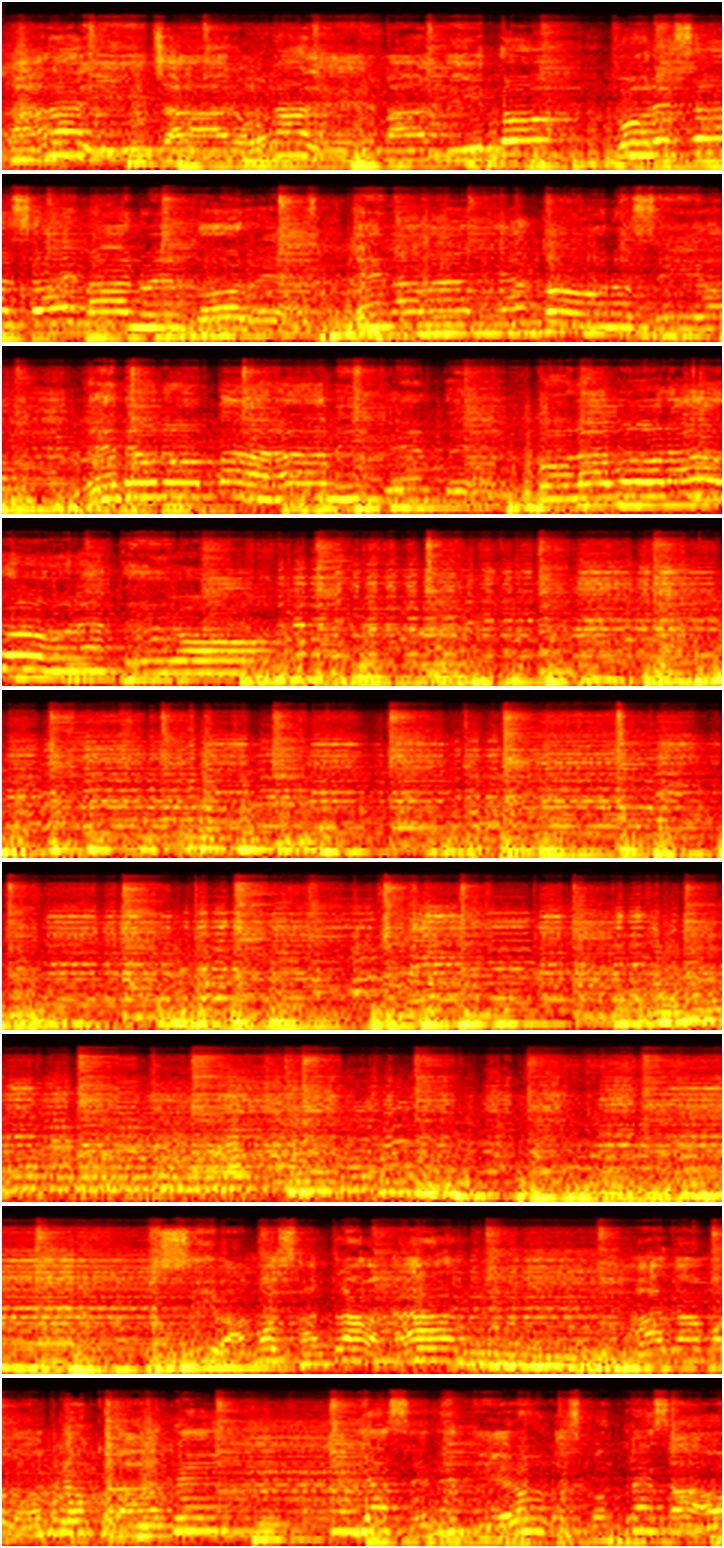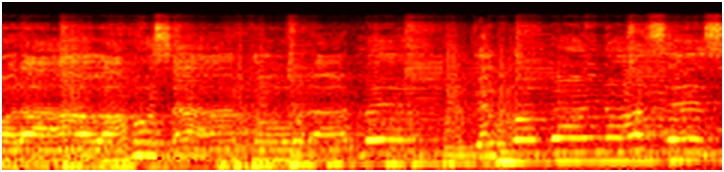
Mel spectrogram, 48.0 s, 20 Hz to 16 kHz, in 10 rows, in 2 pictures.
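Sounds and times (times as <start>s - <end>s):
button accordion melody: 0.0s - 48.0s
strummed guitar: 0.0s - 48.0s
tuba bass line: 0.0s - 48.0s.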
